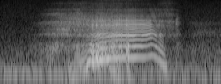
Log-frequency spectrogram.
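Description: A single rough, vibrating inhaled snore lasting about a second, with a buzzing pitch that rises then falls.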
